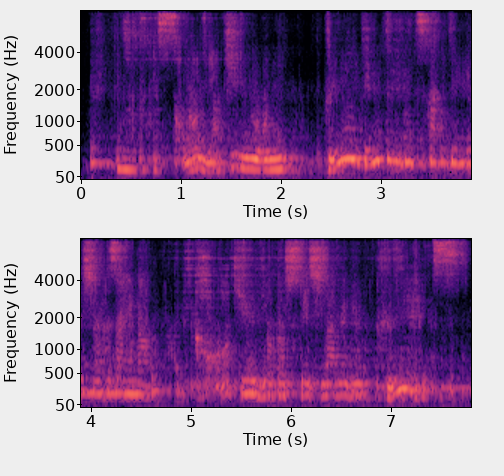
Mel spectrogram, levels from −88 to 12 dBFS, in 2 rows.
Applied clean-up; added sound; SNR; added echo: neural separator model SepFormer DNS4.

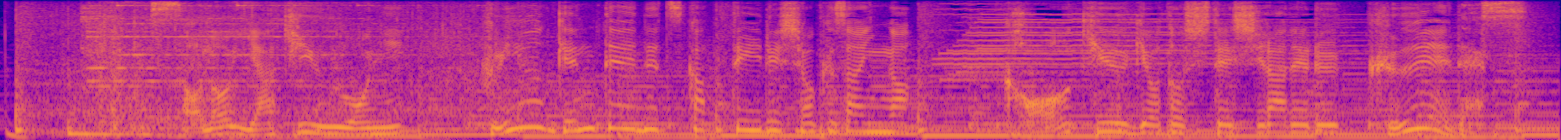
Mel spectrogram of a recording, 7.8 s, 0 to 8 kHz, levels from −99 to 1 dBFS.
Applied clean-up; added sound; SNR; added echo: none; none; none; none.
